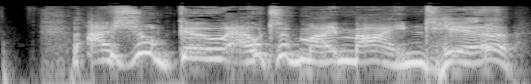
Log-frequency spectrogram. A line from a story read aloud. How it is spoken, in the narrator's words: cried Madame Epanchin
